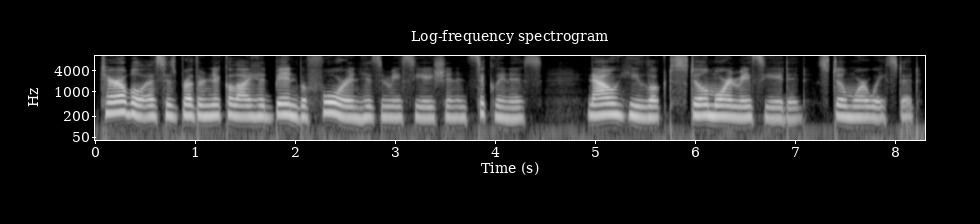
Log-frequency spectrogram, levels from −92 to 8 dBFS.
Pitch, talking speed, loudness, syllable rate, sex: 200 Hz, 160 wpm, -20 LUFS, 5.1 syllables/s, female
